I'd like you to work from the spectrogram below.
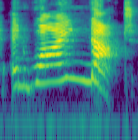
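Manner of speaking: high, loud, stretched demand; screamed. A narrator's reading. Mother demands Wonka's reason, screamed. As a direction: scream the challenge back. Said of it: "screamed Missus Gloop".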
